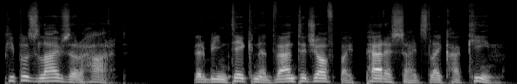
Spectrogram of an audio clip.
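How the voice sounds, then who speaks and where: A man's voice: mid-range voice, animated, normal speed, no echo, clean studio sound, pitched above the performer's own voice, lightly acted. A man voicing a weary, stern, principled middle-aged woman, an earnest veteran soldier, in an audiobook story. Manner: earnest, disapproving.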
